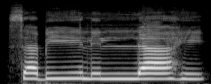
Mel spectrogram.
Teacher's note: لفظ الجلالہ کے لام کا حکم ہے ترقیق تو ہم حرف اللام کو پتلی آواز میں پڑھیں گے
